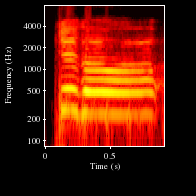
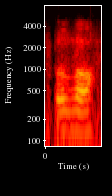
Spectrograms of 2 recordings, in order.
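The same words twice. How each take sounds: First: Loud and clear. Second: Said in the usual way. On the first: Real, not acted. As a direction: say Google loudly, clearly, for the mic. Voice searching on the Xbox.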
